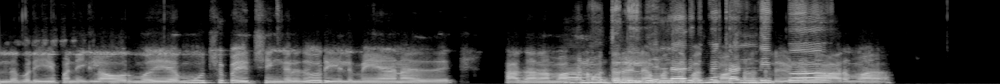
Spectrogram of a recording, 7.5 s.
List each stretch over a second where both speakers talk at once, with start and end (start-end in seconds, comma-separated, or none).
4.3-6.0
